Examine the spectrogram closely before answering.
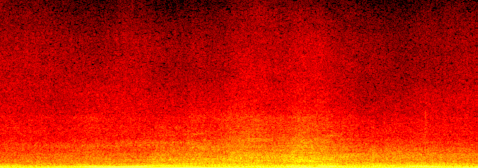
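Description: A car engine hums steadily, its pitch rising and falling as it climbs and shifts gears.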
